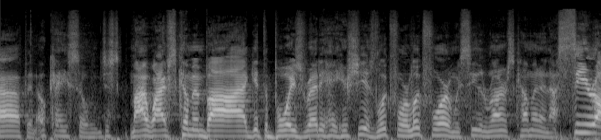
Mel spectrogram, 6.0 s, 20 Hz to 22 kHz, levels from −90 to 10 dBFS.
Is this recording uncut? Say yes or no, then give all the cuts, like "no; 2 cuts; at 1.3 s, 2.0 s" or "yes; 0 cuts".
no; 1 cut; at 1.2 s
